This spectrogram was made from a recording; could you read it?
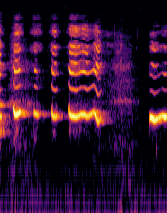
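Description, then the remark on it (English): A voice produces a string of short, high-pitched imitated whistle tones, several quick chirps followed by a longer held note that fades and then returns, clear with no talking. “I really loved … little high-pitched her whistle tones”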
